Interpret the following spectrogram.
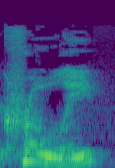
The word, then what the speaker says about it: Crowley: Aleister Crowley, it rhymes with magic unholy.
